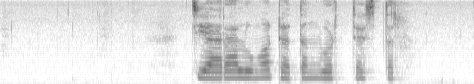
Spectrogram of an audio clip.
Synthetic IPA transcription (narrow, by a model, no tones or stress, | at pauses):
t͡ʃiaɾaluŋɔɖ̥ä̤t̪əŋwɔrt̪̚t͡ʃɛst̪ər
